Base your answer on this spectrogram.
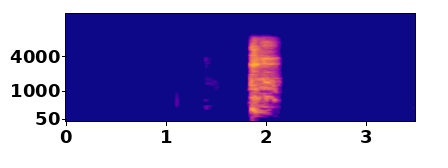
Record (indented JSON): {
  "three_cough_length": "3.5 s",
  "three_cough_amplitude": 30190,
  "three_cough_signal_mean_std_ratio": 0.2,
  "survey_phase": "alpha (2021-03-01 to 2021-08-12)",
  "age": "45-64",
  "gender": "Female",
  "wearing_mask": "No",
  "symptom_none": true,
  "symptom_onset": "12 days",
  "smoker_status": "Never smoked",
  "respiratory_condition_asthma": false,
  "respiratory_condition_other": false,
  "recruitment_source": "REACT",
  "submission_delay": "2 days",
  "covid_test_result": "Negative",
  "covid_test_method": "RT-qPCR"
}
